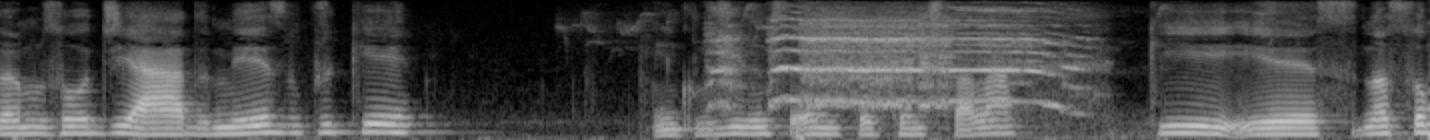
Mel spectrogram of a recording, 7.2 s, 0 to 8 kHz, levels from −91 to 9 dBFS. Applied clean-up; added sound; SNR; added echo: none; Bird / Chicken, rooster; 5 dB; none.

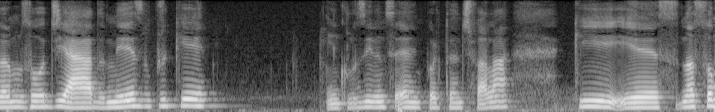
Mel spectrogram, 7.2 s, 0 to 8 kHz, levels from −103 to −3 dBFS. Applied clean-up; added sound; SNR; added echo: none; none; none; none.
